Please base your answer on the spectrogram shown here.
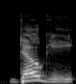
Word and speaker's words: DOGE: is one of the Doge guys dogy it's not Doge doge is crypto doy is the Department of Government hard G efficiency hard e dogy but doge is the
